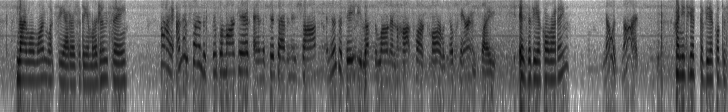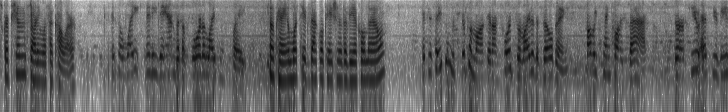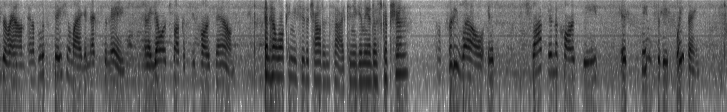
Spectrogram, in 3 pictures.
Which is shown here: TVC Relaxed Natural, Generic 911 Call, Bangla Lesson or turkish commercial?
Generic 911 Call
